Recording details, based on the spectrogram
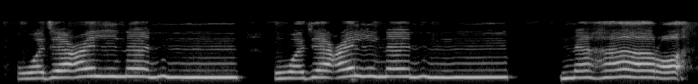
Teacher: आगे है वजअलना नहार मआशा, वाव जबर वा, जीम जबर जा, वजअन, लाम जबर अल, वजअल। अब नून को हम नून से मिलाएंगे तो गुन्ने के साथ मिलाएंगे, क्योंकि जब नून पर जब नून पर तशदीद आ जाती है तब वहां पर हम गुन्ना करते हैं।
